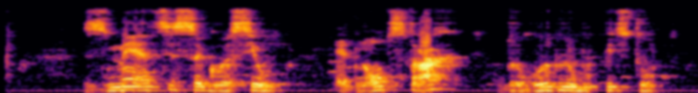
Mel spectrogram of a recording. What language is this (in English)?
Bulgarian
